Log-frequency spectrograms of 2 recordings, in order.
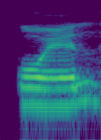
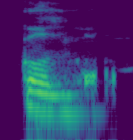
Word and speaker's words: coal: আর এটা হচ্ছে তুমি বলছো কোয়েল, এটা হচ্ছে কোল। কোল মানে হচ্ছে কয়লা, কোল, উচ্চারণটা কি? Coal.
